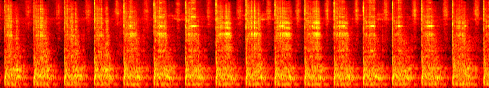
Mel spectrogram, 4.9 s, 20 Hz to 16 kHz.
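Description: Rapid, even tapping, about five strikes a second, each with a short ringing note: a screwdriver being driven against the fuel pump's locking ring on a 1993 VW Cabriolet's tank to turn the ring into its notches.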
